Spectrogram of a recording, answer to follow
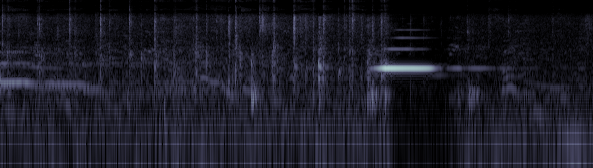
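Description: Low murmur of voices and small knocks as a handheld microphone is passed to the next speaker, then a short, sudden PA feedback squeal about three seconds in that cuts off sharply.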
